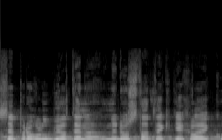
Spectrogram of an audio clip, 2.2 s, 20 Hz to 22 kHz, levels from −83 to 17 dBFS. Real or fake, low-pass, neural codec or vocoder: real; 14.4 kHz; none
